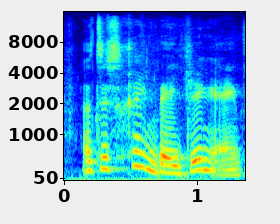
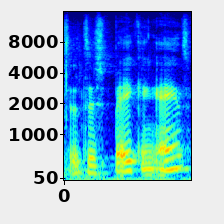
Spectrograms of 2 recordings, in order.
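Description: First: Beijing said as bay-JING, the newer form; modern Beijing name. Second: Put-on Peking said as PAY-king, the older form; old Peking name. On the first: Vlogger correcting the duck's name, saying Beijing the modern way. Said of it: "nu zeg je Beijing". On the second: Vlogger insisting on the duck's name, saying Peking the old way. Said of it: "Peking klinkt meer als mijn accent". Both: Shown as a demonstration.

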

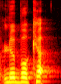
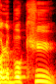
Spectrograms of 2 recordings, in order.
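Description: First: "Le Beau Cup" ending like English cup; misread final word. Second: "Le Beau Cul" with silent l at the end; corrected French reading. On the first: Reading out a restaurant name, misread as cup. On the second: Realising the restaurant's French pun, corrected to cul. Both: Shown as a demonstration. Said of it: "not cup".

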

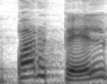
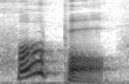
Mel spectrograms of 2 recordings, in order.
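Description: First: "purple" as PAR-pel; Spanish a and e in "purple"; pronunciación errónea. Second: "purple" as PUR-pol, dark final l; pronunciación correcta. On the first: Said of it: "y de purple pasas a". ("purple" mal dicho, «párpel») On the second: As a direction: punch "purple", English r, ending like "pol". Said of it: "pasas a purple". ("purple" fuerte, «pérpol») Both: Shown as a demonstration.

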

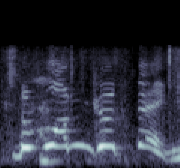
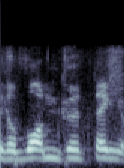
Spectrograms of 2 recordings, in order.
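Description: First: Very high, squeaky mock repeat; incredulous echo. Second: Said in the usual way. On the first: Echoing the friend's remark about babies, squeaky mock disbelief. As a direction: pitch THE ONE GOOD THING way up, amused.

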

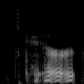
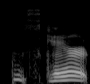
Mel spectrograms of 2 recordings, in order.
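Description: First: Breathy whisper of scared; a real, frightened whisper; whispered fear. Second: Said in the usual way. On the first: Real, not acted. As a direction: let it slip out as a whisper. Admits fear, repeats word.

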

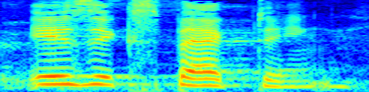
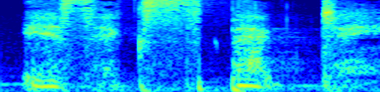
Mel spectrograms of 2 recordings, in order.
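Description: First: Said in the usual way. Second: Breathy Southern whisper of expecting. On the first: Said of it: "she would whisper". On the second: Retold or imitated. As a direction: whisper it like a discreet Southern mother. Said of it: "she would whisper in her very Southern accent".

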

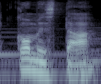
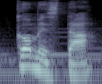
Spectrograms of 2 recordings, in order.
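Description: The two takes are said the same way.

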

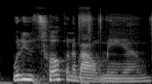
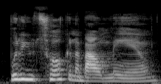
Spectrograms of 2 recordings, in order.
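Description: First: Louder, sharp challenge; indignant demand. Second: Much louder, fierce repeat; angry shout. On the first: Confronting the lawyer in court, indignant. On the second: Confronting the lawyer in court, shouting. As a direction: shout it back at her. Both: Real, not acted.

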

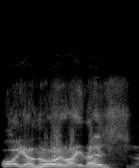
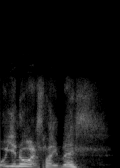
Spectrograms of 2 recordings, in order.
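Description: First: Put-on loud, very high parody Scottish accent; mocking Scottish accent. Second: Much higher, animated Scottish lilt; passionate Scottish accent. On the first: English people repeating it back, exaggerated mock Scottish accent. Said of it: "I get repeated back to me". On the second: Shown as a demonstration. Showing how they speak when passionate, high-pitched Scottish accent. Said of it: "when I speak passionately about something".

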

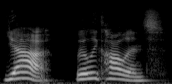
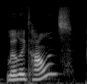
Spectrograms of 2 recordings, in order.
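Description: First: "yeah, Lily Collins" slower, falling and settled; confirmed. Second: Rising, doubtful check of "Lily Collins"; unsure question. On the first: Having looked up the actress's name, confirming it. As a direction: state "Lily Collins" with relief. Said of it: "That's what I thought". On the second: Checking an actress's name for listeners, questioning. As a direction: ask "Lily Collins?" like you are not sure. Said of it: "Hold on". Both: Real, not acted.

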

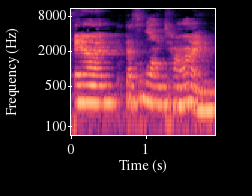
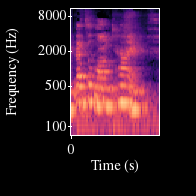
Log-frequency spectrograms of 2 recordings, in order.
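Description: First: Slow and deliberate, weight on long; slow emphasis. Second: Said in the usual way. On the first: Shown as a demonstration. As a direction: stretch out long time.

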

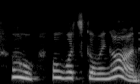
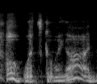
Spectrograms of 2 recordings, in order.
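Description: First: High, startled worried voice; pitched-up fretful pup; anxious dog voice. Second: Easy, unbothered curious dog; laid-back pup voice; casual dog voice. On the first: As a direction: voice the nervous dog asking what's wrong. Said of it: "instant reaction is like". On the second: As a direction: voice the relaxed dog shrugging it off. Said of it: "Lycan's more like". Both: Pretend.

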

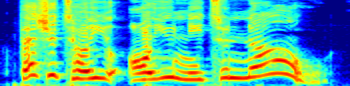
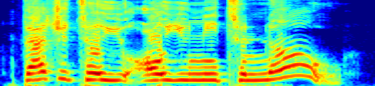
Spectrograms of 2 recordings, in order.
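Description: First: Repeated higher with weight on "know"; emphatic. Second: Said in the usual way. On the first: Shown as a demonstration. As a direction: hammer "know" home, pitched up. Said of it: "repeated higher".

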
